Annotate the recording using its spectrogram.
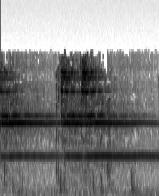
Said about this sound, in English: Right on time. Who rang those bells? Curly Kleinman, my guess. Or one of the Lascars? No, they have to stay on the stern. The bell's on the bridge.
